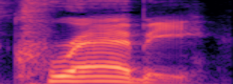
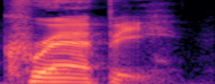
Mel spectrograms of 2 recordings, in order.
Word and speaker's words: Krabby: to say about crabby make sure to pronounce it right it's crabby not crappy you can catch it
